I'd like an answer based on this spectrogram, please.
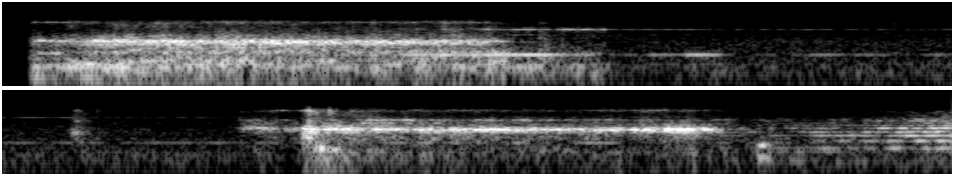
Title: Elephant snoring man returns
